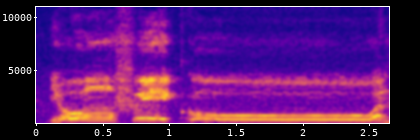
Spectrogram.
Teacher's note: ini mata bi'i bertemu huruf lain yang disukunkan mendadak disebut mad arid lis sukun panjangnya 6 harakat ya.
